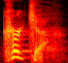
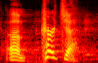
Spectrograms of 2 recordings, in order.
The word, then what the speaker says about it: Kirche: The term church is actually a derivative of the German word, and I'm going to try and pronounce this right, Kirche. Okay, if you took German in school or you have German backgrounds and I'm mispronouncing it, you can correct me later. But I listened to it on Google Translate, and that's how it pronounced it for me.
